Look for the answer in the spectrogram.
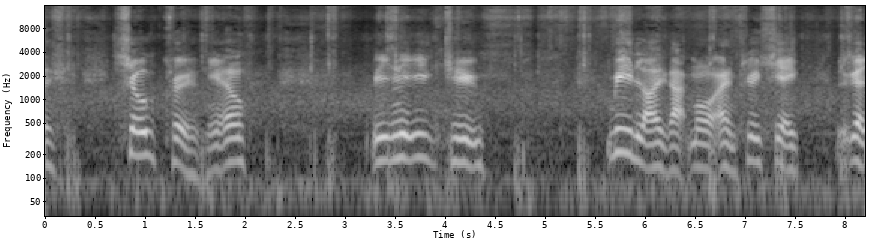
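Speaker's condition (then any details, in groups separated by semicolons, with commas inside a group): Cerebral palsy; mild, ataxic type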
